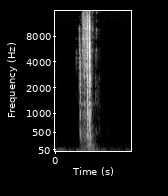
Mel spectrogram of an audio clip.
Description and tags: Car key inserted into ignition
Simply car keys inserted into ignition station. Noise removed with Audacity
